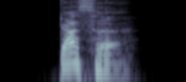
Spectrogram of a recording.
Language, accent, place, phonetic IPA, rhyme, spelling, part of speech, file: German, Germany, Berlin, [ˈɡasə], -asə, Gasse, noun, De-Gasse.ogg
- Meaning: alley, lane, ginnel, twitchel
